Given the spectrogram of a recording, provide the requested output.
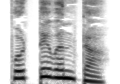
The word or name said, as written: ಪಡವಂದ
